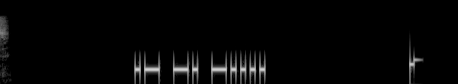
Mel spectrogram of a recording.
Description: Morse code, heard as a keyed tone, about 25 wpm, 700 Hz. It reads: AN6
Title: Common Cut Numbers - 3-Digit 25wpm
